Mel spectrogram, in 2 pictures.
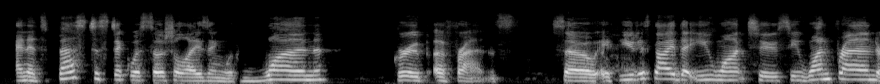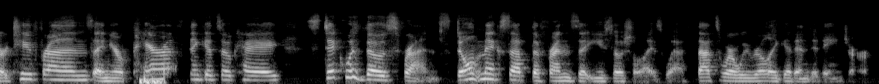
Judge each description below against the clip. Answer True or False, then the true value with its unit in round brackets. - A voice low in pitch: False (205 Hz)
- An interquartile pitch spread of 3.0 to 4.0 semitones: False (5.4 semitones)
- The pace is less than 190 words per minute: True (175 wpm)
